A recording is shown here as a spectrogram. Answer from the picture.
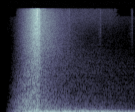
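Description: Whoosh sound effect over a deep rumble: the swish swells quickly, peaks about half a second in and fades away by a second and a half while the rumble continues.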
